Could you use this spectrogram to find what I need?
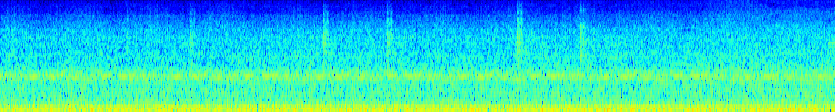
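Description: Roller skates roll along pavement and come closer.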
